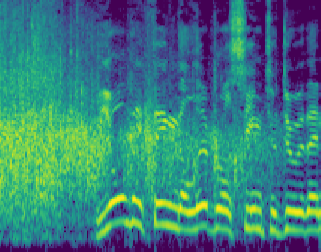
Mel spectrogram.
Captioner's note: some Applause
